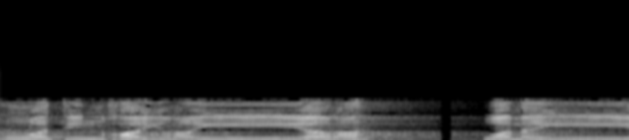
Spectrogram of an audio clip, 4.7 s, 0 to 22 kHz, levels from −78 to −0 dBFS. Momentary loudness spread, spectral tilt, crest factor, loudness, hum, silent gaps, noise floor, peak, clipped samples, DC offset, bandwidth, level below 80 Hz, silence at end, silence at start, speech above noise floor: 8 LU; -2 dB/octave; 18 dB; -24 LUFS; none; none; -49 dBFS; -8 dBFS; under 0.1%; 0.4%; 6.6 kHz; -66 dBFS; 0 s; 0 s; 24 dB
